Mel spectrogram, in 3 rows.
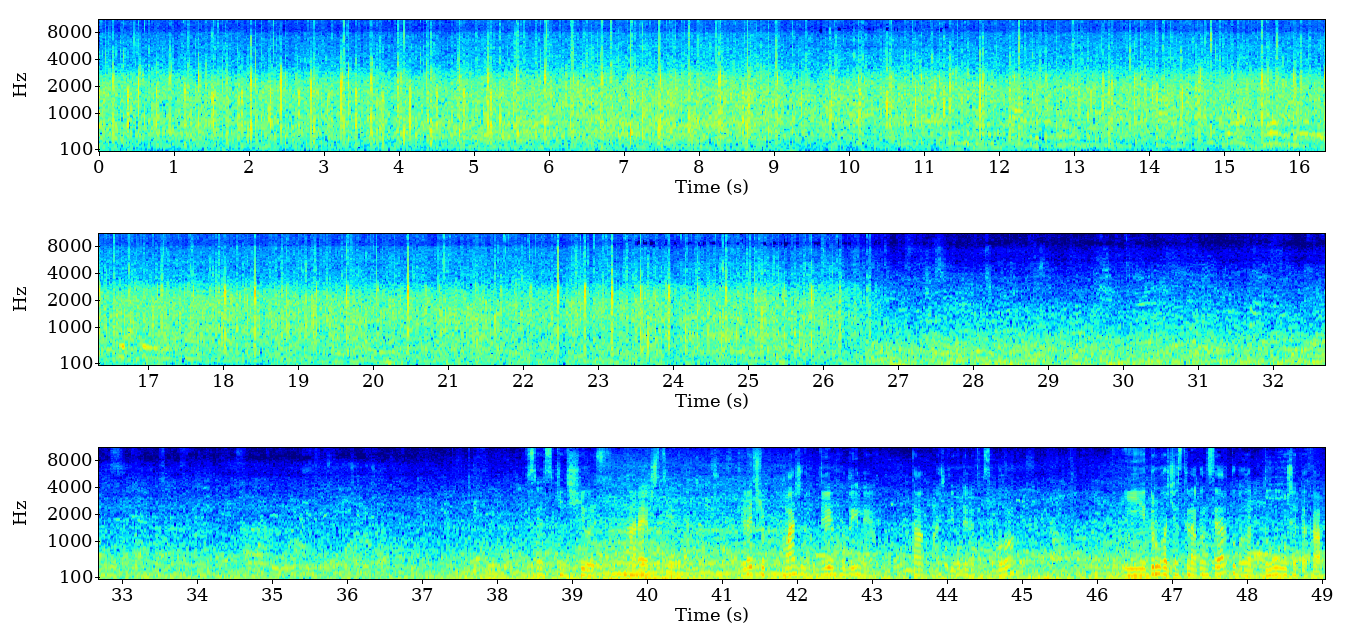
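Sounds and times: nearby hands clapping steadily: 0.0 - 26.8
audience applauding: 0.0 - 27.1.

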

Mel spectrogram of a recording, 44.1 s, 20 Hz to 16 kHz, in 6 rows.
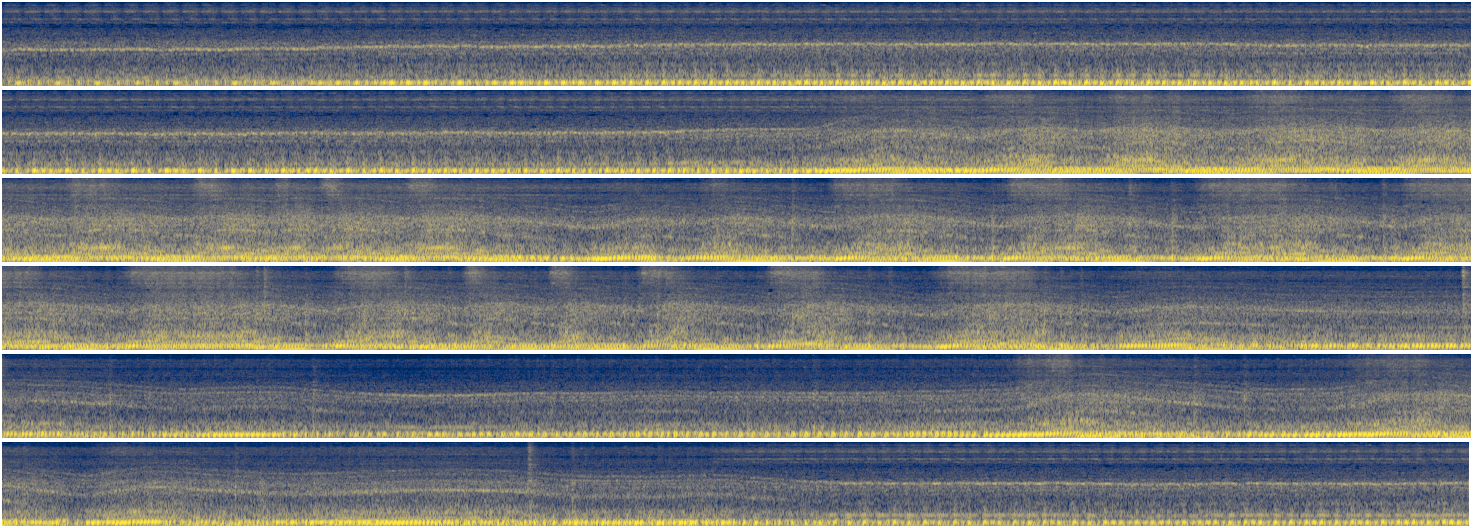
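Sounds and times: engine crackles: 0.0 - 44.0
motorcycle engine revving: 0.0 - 44.0.

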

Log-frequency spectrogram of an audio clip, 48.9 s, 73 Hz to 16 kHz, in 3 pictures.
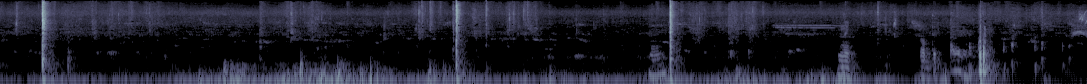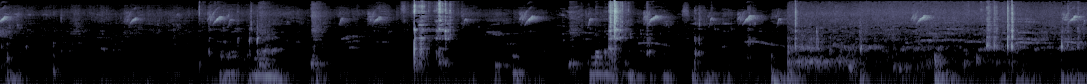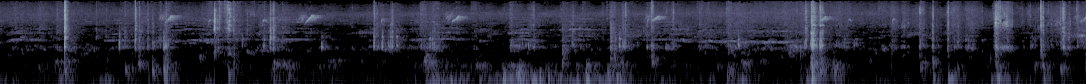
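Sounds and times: bird chirping: 15.2 - 22.4, 34.2 - 46.4
metal trap clinking and knocking: 22.6 - 23.2.

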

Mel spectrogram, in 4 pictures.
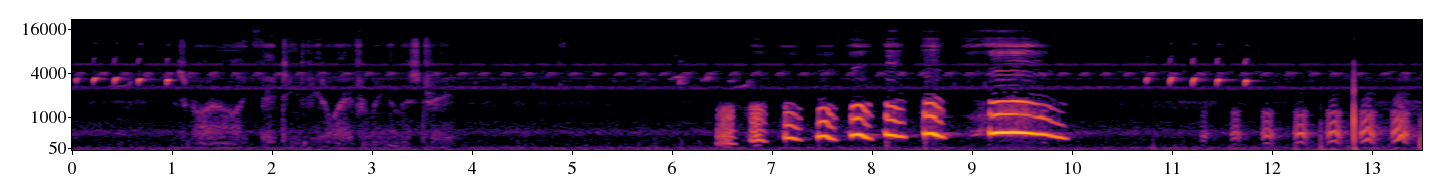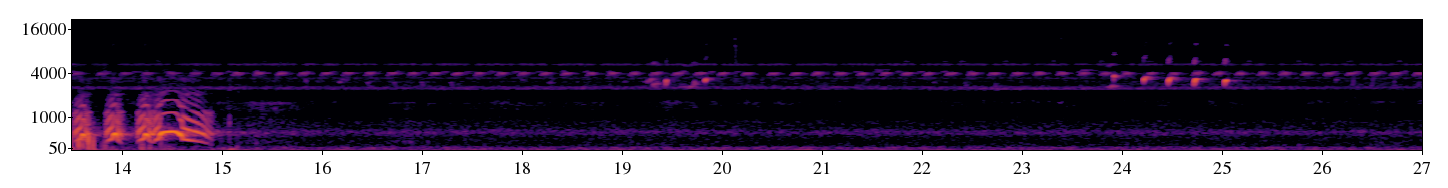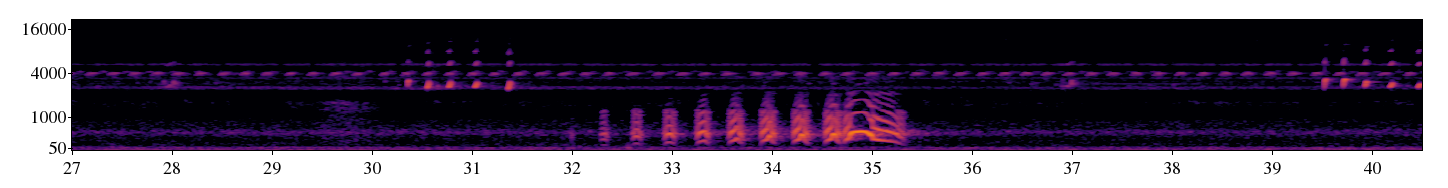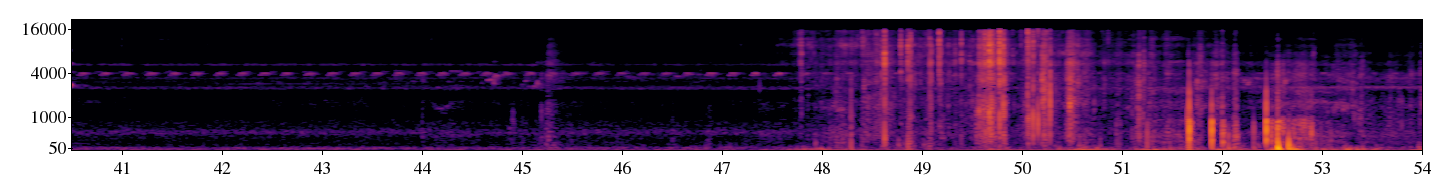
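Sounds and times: high insect trill: 0.0 - 54.0
owl hooting: 6.4 - 10.0, 11.2 - 15.1, 32.3 - 35.4.

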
